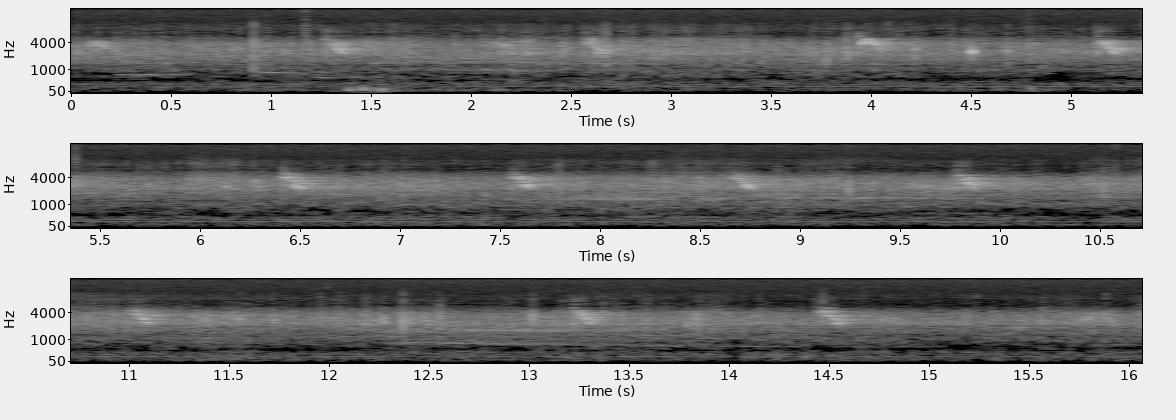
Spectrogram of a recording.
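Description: A bird calling over and over, a short high falling chirp about once a second. Under it runs a faint steady low hum, and there is one dull thump about a second and a half in.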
